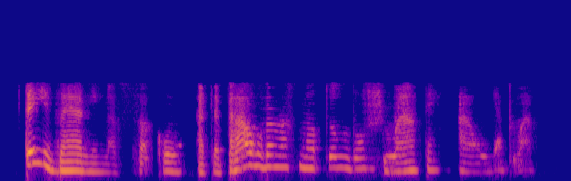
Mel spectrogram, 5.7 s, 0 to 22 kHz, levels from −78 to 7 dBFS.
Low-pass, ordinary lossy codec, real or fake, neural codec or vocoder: 7.2 kHz; AAC, 16 kbps; fake; codec, 16 kHz, 0.5 kbps, X-Codec, HuBERT features, trained on general audio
